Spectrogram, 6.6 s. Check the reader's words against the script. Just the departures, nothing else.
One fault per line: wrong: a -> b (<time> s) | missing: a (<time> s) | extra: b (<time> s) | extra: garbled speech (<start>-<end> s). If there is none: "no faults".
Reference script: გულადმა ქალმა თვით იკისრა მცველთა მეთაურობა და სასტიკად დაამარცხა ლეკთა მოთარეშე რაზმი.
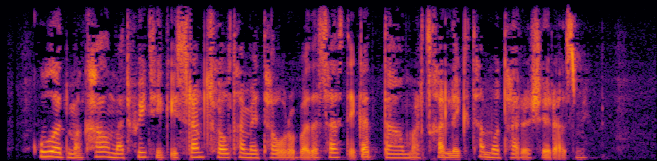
no faults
